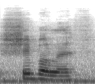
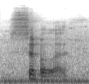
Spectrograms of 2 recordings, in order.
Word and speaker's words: Shibboleth: If he said no, then they would say to him, "Then say Shibboleth," and he would say Sibboleth, for he could not pronounce it right.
